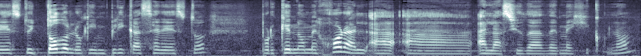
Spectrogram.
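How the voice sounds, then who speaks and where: This woman has an unremarkable speaking voice and a fairly high pitch. She talks at a fairly slow pace with fairly even intonation. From Veracruz, Mexico. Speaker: podcast co-host, theater actress. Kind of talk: casual chat.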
